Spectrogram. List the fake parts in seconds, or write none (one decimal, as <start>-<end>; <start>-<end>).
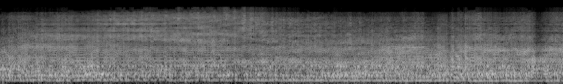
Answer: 0.0-5.6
